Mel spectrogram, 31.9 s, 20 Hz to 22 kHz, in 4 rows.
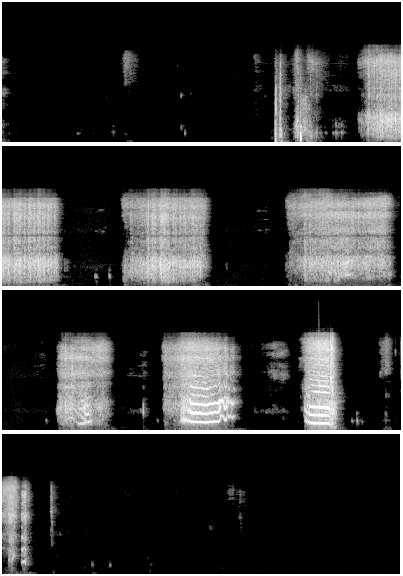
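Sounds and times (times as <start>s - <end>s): person blowing nose: 7.1s - 9.2s, 10.4s - 12.2s, 13.7s - 15.9s, 17.0s - 18.2s, 19.2s - 20.7s, 22.0s - 22.8s
person sneezing: 23.9s - 24.6s.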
